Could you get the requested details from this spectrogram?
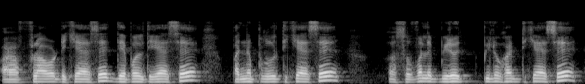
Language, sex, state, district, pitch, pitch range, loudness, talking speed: Nagamese, male, Nagaland, Dimapur, 130 Hz, 125-140 Hz, -16 LUFS, 145 wpm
